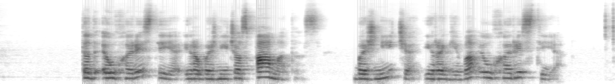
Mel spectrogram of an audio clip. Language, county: Lithuanian, Kaunas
